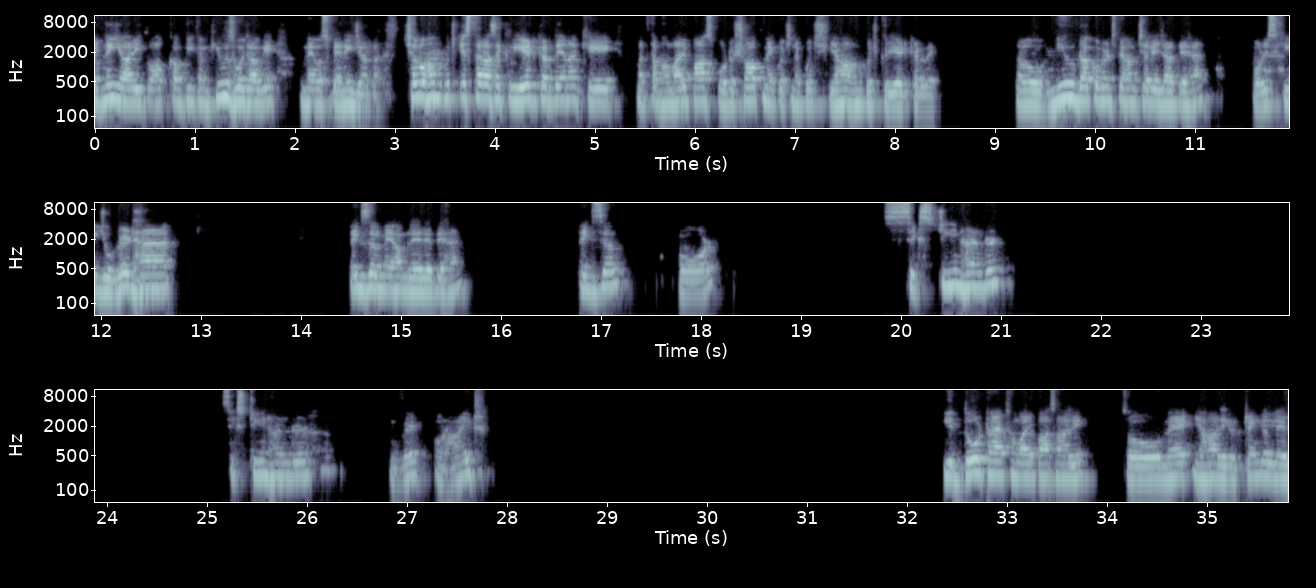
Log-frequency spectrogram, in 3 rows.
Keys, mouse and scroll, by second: 4.9-5.8 scroll up 1, 20.9-21.8 typing, 24.4-24.8 typing, 28.6 typing, 30.0 typing, 31.1 Return, 34.4 right click.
